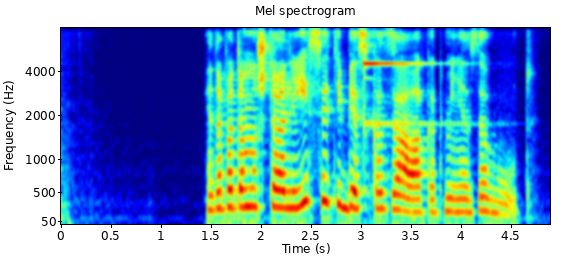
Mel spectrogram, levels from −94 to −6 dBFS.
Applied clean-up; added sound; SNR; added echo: neural mask model RNNoise.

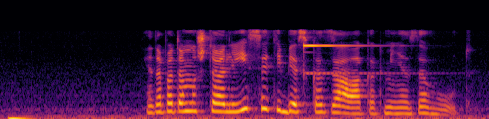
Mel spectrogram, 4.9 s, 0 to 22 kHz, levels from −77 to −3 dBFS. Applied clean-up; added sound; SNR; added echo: none; Bicycle bell; 7 dB; none.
